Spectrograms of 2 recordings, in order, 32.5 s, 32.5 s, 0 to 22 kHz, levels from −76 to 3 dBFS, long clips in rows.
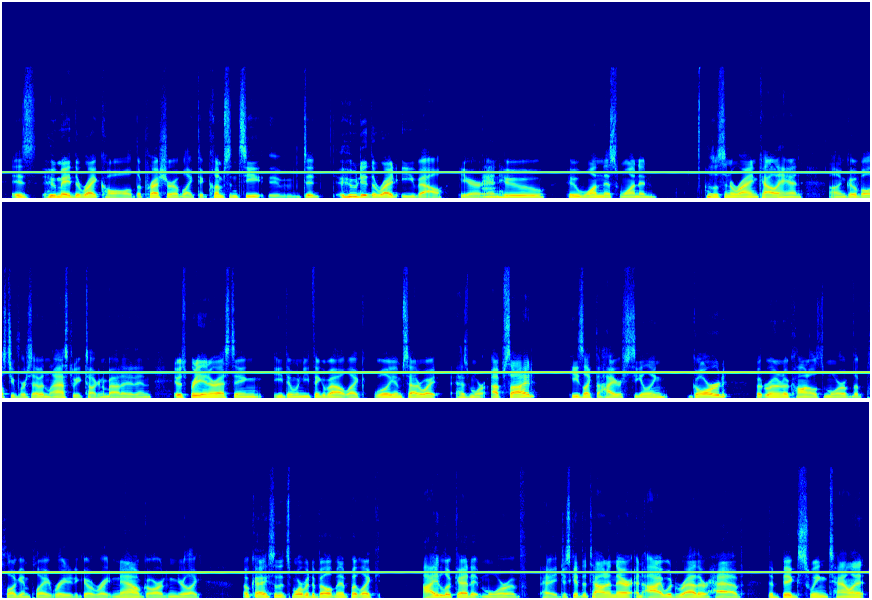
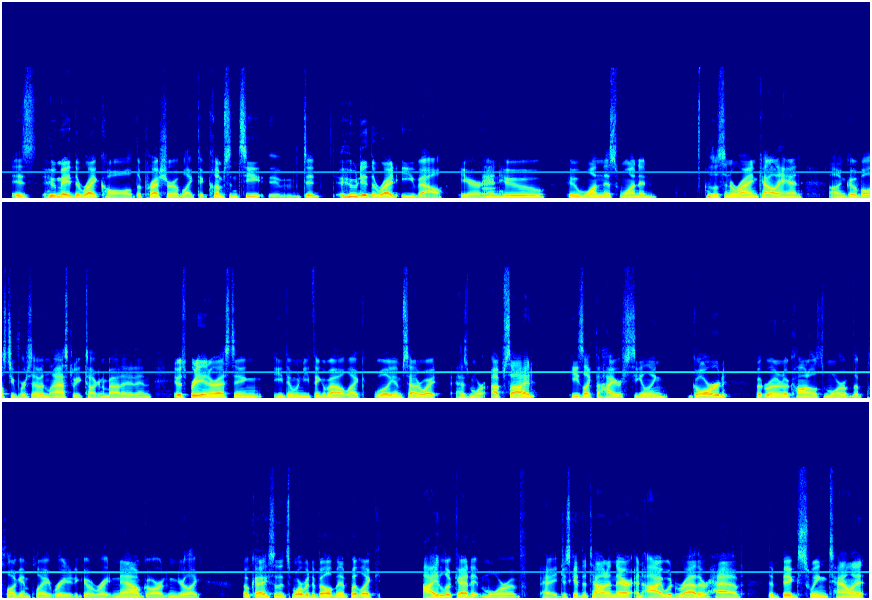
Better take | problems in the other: second | high-pitched whine; loud; throughout; 3 kHz, 6 dB below the speech; faint in the second

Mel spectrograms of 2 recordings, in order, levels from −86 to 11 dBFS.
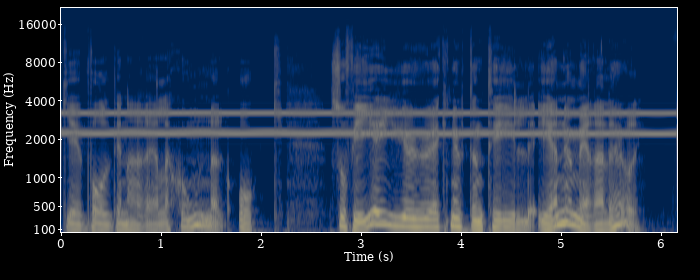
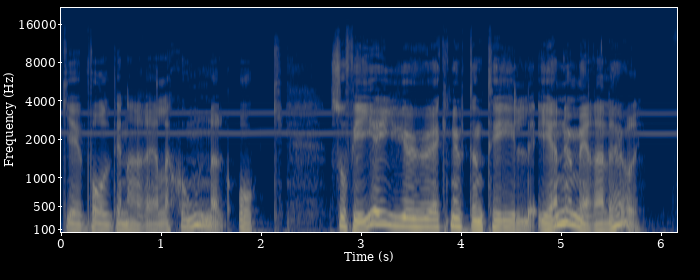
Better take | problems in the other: second | high-pitched whine; loud; throughout; 2 kHz, 8 dB below the speech; faint in the second

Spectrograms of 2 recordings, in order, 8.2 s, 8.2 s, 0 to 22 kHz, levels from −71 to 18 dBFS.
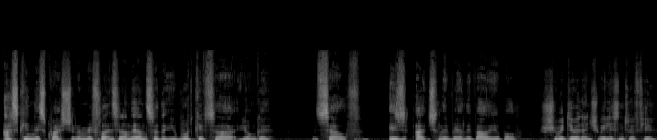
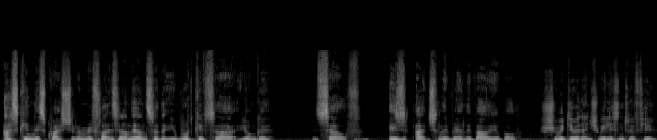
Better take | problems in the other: neither | none

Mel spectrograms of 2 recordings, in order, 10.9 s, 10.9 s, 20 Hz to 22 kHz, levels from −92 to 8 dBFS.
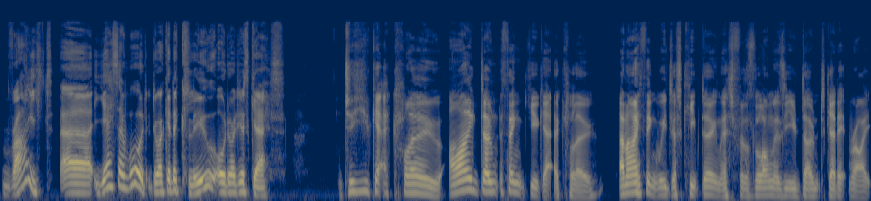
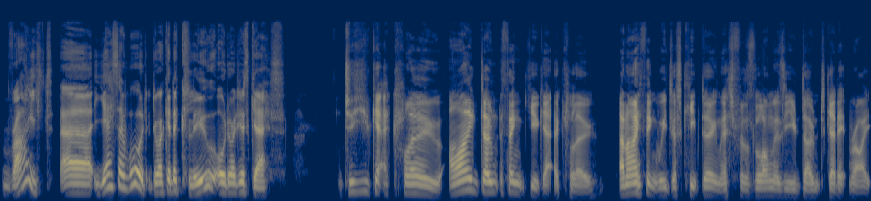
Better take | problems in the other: first | thin; very slightly; fading below 250 Hz

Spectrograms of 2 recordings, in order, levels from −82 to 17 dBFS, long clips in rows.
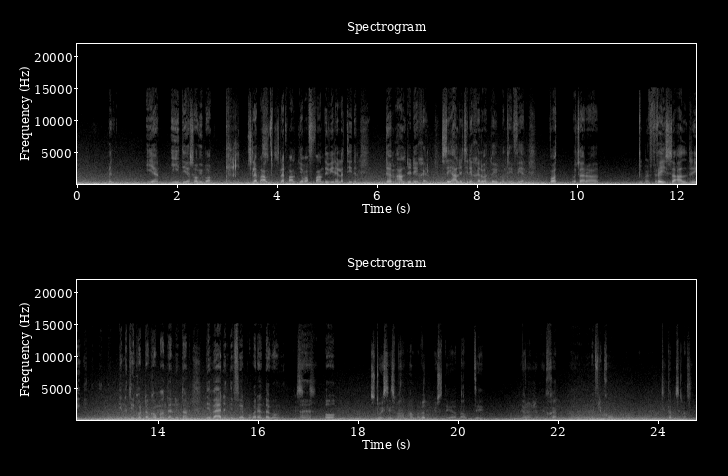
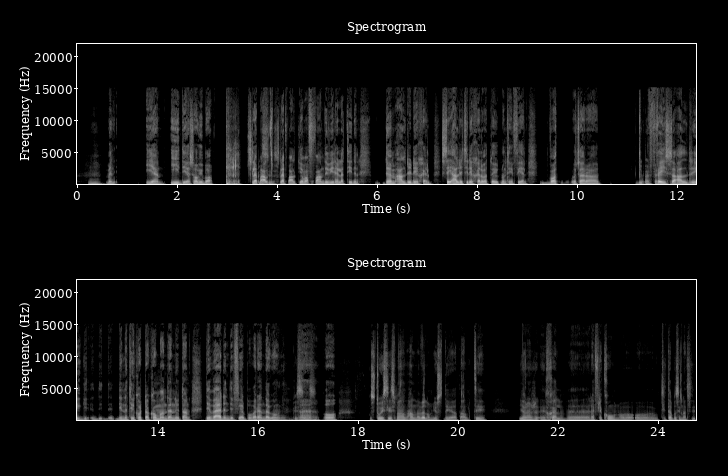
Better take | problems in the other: second | low rumble; loud; throughout; 4 dB below the speech

